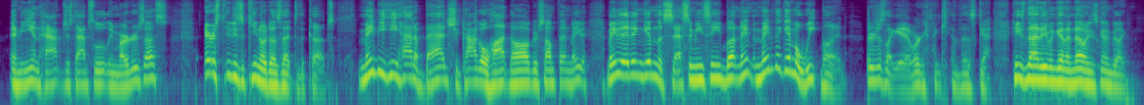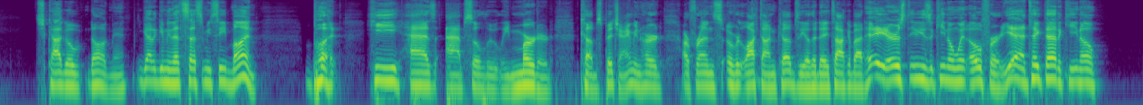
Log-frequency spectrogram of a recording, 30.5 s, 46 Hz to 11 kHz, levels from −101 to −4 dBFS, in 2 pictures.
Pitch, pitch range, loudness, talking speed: 140 Hz, 125-170 Hz, -22 LUFS, 210 wpm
